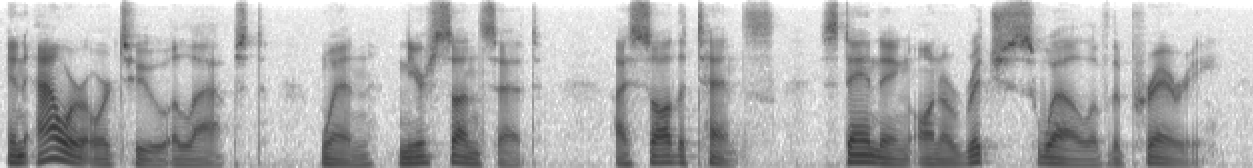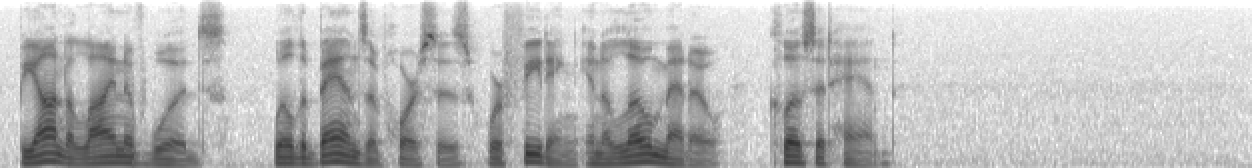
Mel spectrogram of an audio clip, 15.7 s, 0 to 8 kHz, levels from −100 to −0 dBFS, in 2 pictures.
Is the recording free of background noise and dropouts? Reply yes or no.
yes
